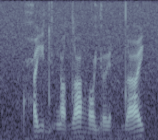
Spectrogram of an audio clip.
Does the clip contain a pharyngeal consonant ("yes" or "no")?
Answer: yes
